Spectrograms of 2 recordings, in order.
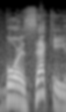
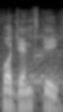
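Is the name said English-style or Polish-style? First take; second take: English-style; Polish-style. First: The name is read as its English spelling suggests. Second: The name is said with a Polish-style pronunciation. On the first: The speaker calls it wrong. "You would swear his name is Borzecki, the way it's spelled" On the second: The speaker calls it right. "he is Polish and he pronounces it Borjenski"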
